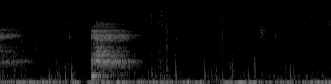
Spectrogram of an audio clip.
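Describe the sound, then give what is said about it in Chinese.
Hooves of a horse pulling a carriage clop faintly as it comes to a stop, with a single breathy burst partway through. “哎，马车停了，这路程可真够快的。”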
